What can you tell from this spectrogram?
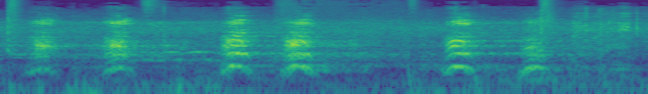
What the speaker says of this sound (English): Got a dog barking at me.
